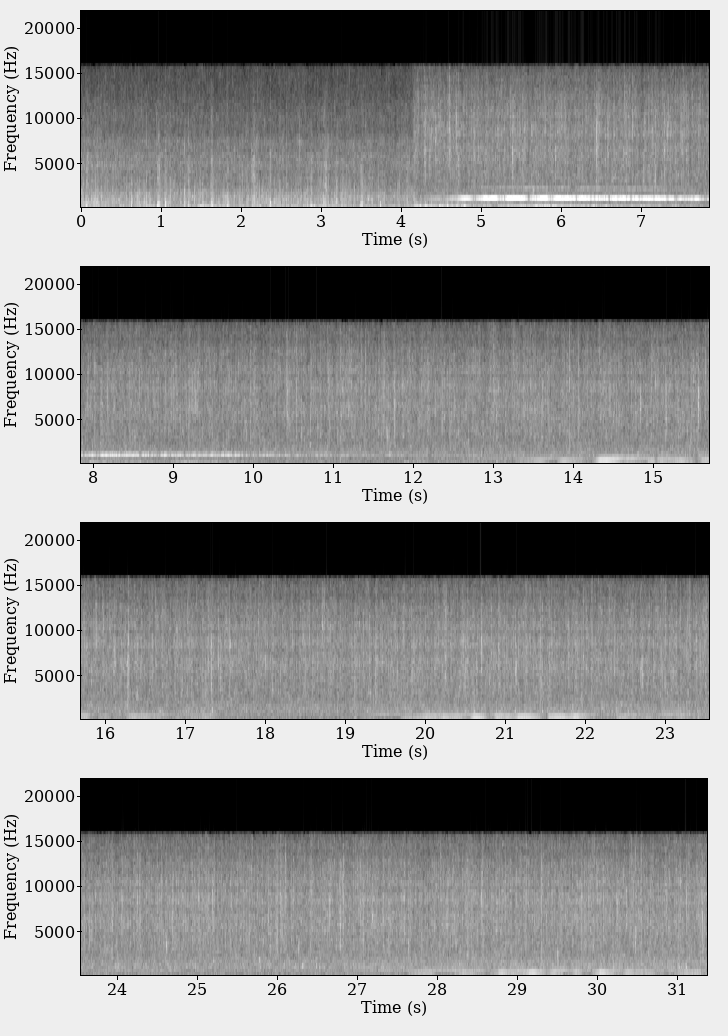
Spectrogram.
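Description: Heavy rain falling steadily, with a low rumble of thunder swelling and fading about four to eight seconds in.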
